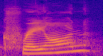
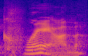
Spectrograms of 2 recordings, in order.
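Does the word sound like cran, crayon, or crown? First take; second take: crayon; cran. First: It is said as the full form crayon. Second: It is said as one syllable, like cran. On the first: "One of them pronounces it crayon" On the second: "I say cran, like cranberry"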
